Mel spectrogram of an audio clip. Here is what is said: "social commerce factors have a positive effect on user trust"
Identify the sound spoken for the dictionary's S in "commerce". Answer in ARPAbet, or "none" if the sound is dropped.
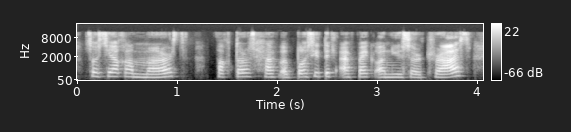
S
